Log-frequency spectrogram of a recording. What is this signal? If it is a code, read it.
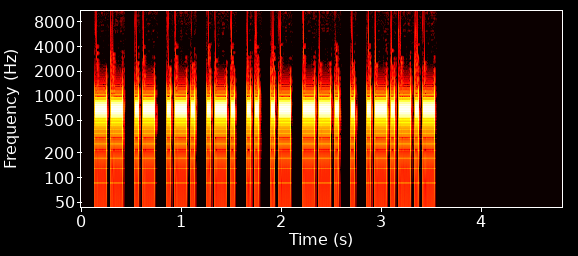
Morse code, heard as a keyed tone, about 30 wpm, 700 Hz. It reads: MARRIAGE.
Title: Sentences from Top 1000 Words - Review Part 5 - 30wpm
